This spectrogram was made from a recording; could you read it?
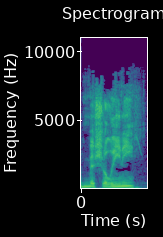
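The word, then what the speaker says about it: Michelinie: I believe it's David Michelini, as opposed to pronounced like the tire company, though.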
